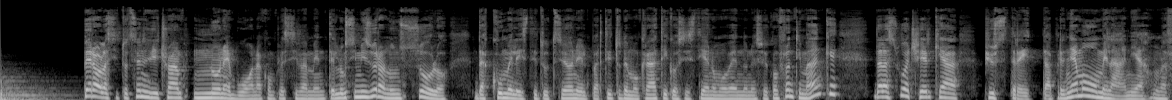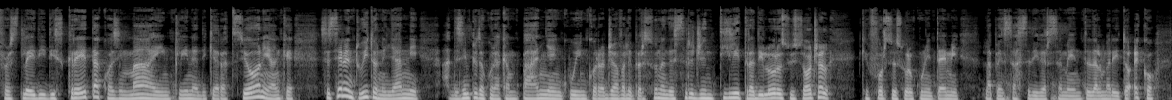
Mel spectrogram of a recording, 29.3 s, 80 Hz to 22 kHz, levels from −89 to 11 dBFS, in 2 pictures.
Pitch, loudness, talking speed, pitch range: 150 Hz, -20 LUFS, 170 wpm, 140-175 Hz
